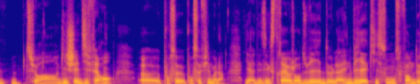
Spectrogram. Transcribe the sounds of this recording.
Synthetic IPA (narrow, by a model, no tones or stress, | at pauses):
syʁɛ̃ɡʲiʃed̪ifeʁɑ̃øpuʁsəpuʁsəfilmlailjad̪ezɛkst̪χɛoʒuʁd̪ɥid̪əlaɛnbiekʲʰisɔ̃su̥fɔʁməd̪ə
